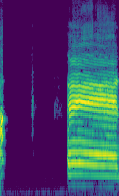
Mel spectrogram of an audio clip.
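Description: A man's voice holding one long, level hesitation sound, like a drawn-out 'eeh', for about a second, starting after a pause of just over a second.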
